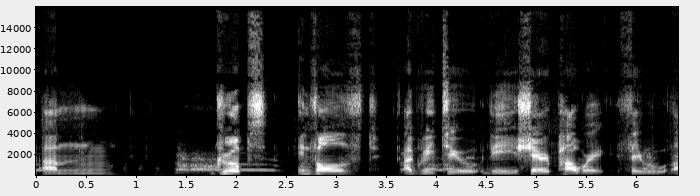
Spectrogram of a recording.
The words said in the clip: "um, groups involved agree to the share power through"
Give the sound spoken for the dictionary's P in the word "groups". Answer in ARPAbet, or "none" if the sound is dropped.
P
